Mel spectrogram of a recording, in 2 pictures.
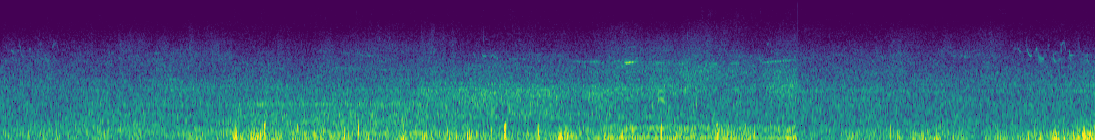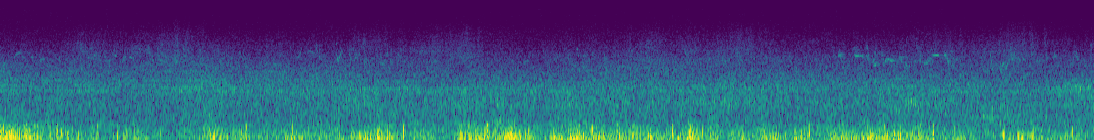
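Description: Wind buffeting the microphone in gusts, with a low rumble that swells several times over a steady engine drone from the ship and tugs.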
